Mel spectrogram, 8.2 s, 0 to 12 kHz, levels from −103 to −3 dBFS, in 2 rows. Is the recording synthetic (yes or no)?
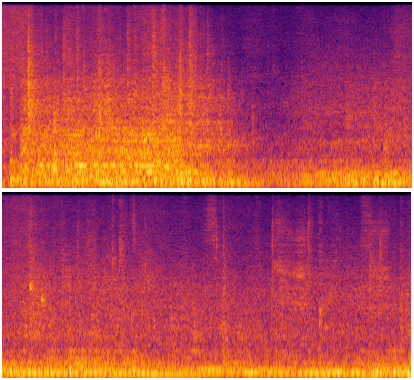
no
